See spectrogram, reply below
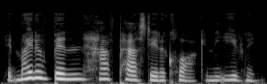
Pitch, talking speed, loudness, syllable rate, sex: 215 Hz, 245 wpm, -19 LUFS, 5.5 syllables/s, female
